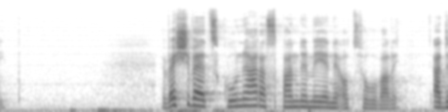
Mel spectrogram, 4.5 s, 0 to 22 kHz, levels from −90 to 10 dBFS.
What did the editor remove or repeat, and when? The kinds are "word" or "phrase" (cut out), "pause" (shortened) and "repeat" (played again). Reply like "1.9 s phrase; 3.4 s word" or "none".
none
